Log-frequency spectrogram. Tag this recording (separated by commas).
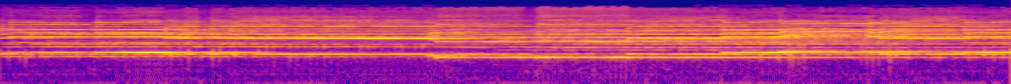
Music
